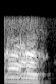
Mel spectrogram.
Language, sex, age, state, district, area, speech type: Odia, male, 60+, Odisha, Gajapati, rural, conversation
